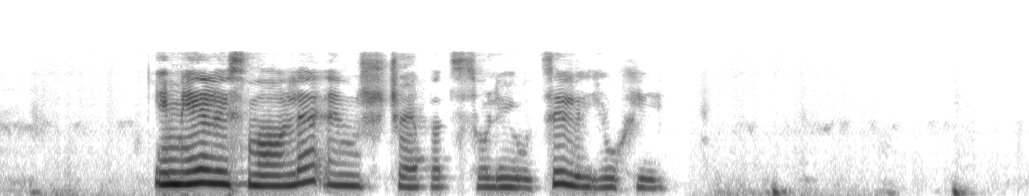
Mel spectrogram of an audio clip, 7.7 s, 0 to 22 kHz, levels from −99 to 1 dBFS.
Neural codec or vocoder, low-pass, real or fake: codec, 16 kHz, 2 kbps, FreqCodec, larger model; 7.2 kHz; fake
